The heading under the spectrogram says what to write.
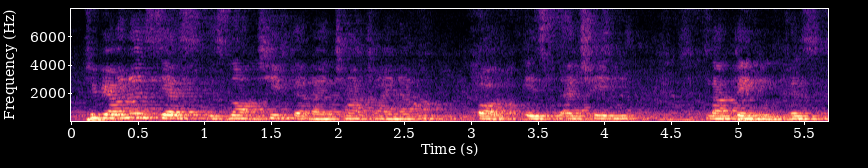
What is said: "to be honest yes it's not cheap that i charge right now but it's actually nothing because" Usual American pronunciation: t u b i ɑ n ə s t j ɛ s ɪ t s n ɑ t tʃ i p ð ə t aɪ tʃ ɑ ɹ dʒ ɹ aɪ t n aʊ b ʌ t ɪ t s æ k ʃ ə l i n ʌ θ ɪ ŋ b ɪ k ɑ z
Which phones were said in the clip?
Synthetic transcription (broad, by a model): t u b i ɑ n ə s t j ɛ s ɪ t s n ɑ t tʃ i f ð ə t aɪ tʃ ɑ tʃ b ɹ aɪ n aʊ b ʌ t ɪ t s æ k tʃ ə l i l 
